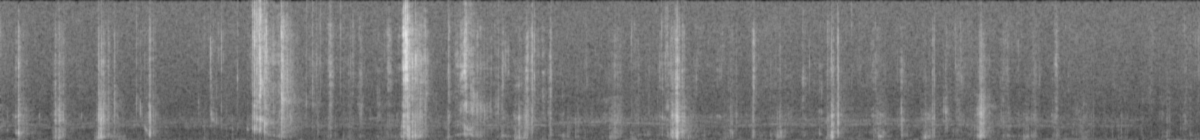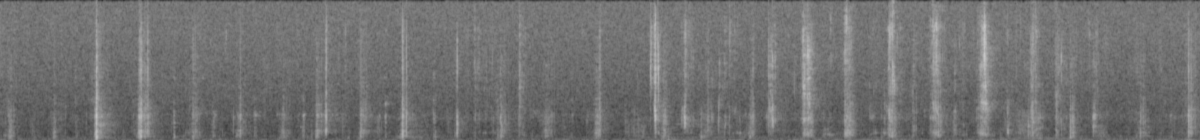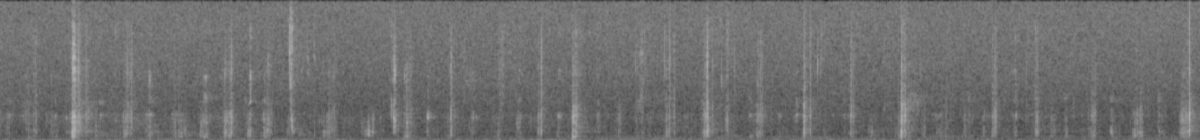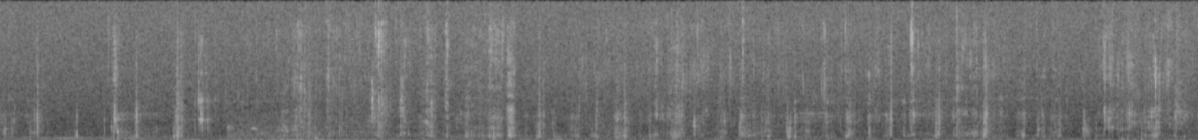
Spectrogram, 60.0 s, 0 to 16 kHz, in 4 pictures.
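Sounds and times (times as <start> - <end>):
person chewing crunchy food: 0.0 - 59.9.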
